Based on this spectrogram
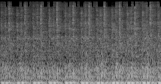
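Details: VW bus after full engine rebuild, hydraulic lifters: loud fast regular ticking clatter at idle, about eight taps a second; valves need adjustment.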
